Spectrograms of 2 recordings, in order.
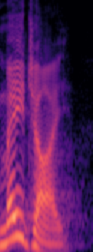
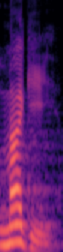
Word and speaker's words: magi: The literal word in the Greek is magi. Not Maggie, not pronounced Maggie, as a friend of mine thought they were called. It wasn't that Maggie came to visit Jesus, it's the magi.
